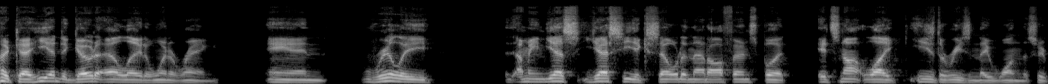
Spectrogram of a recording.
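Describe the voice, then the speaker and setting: On a very clean recording with a silent background, a man with a bright, sharp tone talks at medium pitch and a moderate pace, his loudness swinging widely. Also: ordinary pitch variation. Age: 20s. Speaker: sports reporter. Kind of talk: casual chat.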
